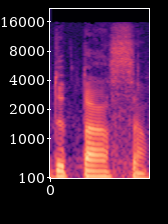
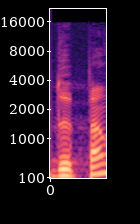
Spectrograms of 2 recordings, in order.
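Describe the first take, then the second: First: The name ends with an s sound. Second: The name ends without an s sound.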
